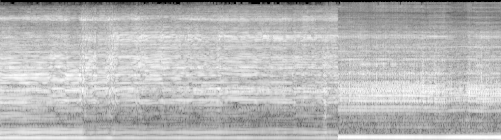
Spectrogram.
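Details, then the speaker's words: Mini lathe turning a workpiece, leaving gouged cuts: harsh, steady rattling buzz that changes pitch partway through, chatter from a workpiece not gripped firmly enough. "Yeah, that noise doesn't sound good."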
